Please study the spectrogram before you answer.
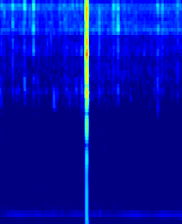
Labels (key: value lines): label: anthrophony, boat engine
recorder: HydroMoth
